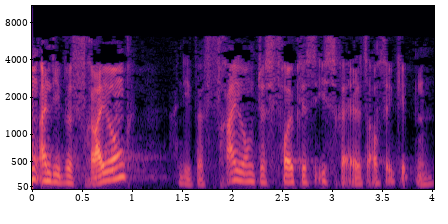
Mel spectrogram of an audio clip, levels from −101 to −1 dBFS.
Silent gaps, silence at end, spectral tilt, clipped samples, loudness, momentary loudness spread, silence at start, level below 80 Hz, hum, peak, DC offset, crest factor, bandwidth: none; 0 s; -5.5 dB/octave; under 0.1%; -34 LUFS; 17 LU; 0 s; -72 dBFS; none; -12 dBFS; under 0.1%; 24 dB; 6.6 kHz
